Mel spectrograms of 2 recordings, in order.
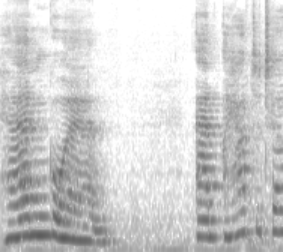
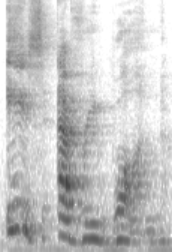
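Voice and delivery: slow, louder grumbling penguin conductor; grumpy conductor; 8 dB louder, slower than usual. Acted. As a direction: grumble it as the cross boss penguin. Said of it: "muttered the conductor".

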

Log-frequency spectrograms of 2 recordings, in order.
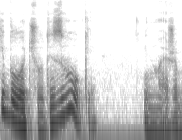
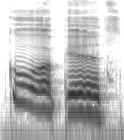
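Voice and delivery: high far gasped cry; fainting cry; 10 semitones higher, 3 dB louder than usual. Acted. Frog faints in fright, high cry. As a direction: collapse in fright.

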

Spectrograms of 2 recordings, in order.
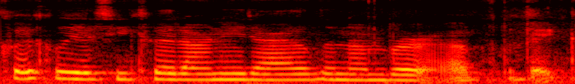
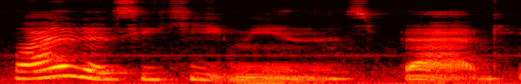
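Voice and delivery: donut character voice; 11 semitones lower than usual. Acted. Arnie voiced, far timbre.

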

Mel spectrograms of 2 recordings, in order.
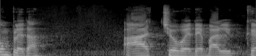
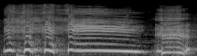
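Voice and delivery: laughing sob. Real, not acted. Overwhelmed reaction, laughing and crying.

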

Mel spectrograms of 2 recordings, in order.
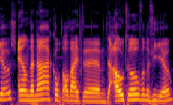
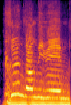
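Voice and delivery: indignant; 6 semitones higher, 9 dB louder, much slower than usual. Real, not acted. Scolds opponent loudly.

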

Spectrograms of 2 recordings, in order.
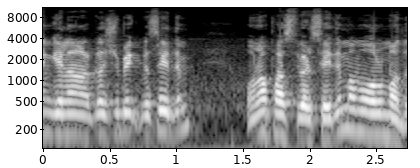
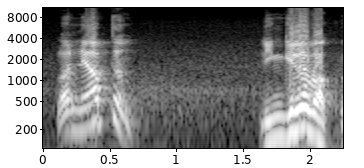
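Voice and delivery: sharp, louder cry of disbelief at a teammate; annoyed outburst; 4 semitones higher, 6 dB louder than usual. Real, not acted. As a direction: snap at the screen in frustration. Player fumes at teammate's shot.

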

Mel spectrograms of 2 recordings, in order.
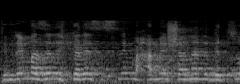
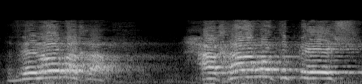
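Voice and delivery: slow and louder, each word weighed; emphatic question; 8 dB louder, much slower than usual. Acted. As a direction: drag out the question to the crowd. Preacher's rhetorical question to audience. (שאלה רטורית, איטית ומודגשת)

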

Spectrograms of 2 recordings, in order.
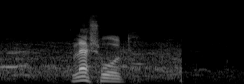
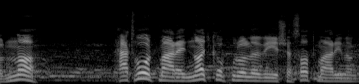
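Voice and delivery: ordinary talk

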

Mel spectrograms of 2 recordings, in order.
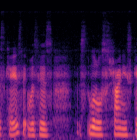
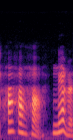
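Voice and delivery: loud haughty storybook laugh; mocking laugh; 3 semitones higher, 10 dB louder than usual. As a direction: laugh at him, then refuse. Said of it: "the rainbow fish just laughed".

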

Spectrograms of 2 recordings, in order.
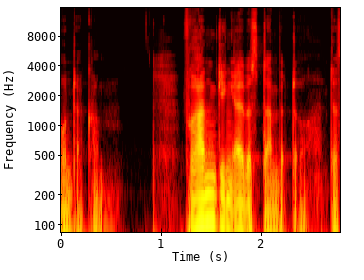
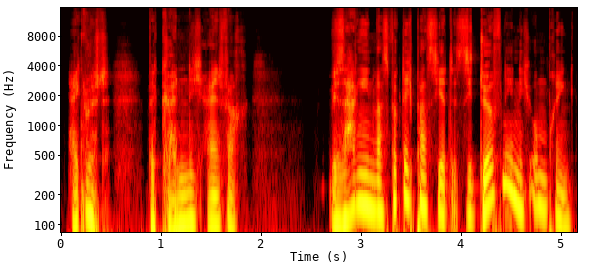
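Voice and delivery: put-on high, rushed girl's plea; pleading girl; 9 semitones higher than usual. A narrator's reading. Hermione pleads with Hagrid to let them help. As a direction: beg him urgently.

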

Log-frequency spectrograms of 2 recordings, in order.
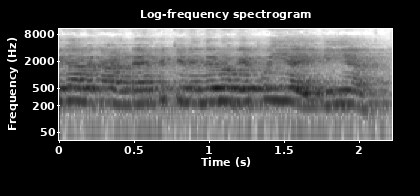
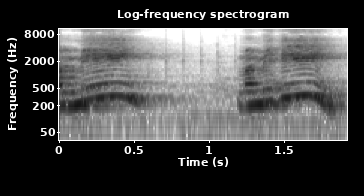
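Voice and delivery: raised, higher call across the house; 5 semitones higher, 4 dB louder, much slower than usual. Acted. Son calling his mother to come, loud call. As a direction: call her from the next room.

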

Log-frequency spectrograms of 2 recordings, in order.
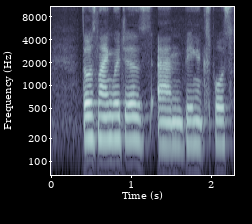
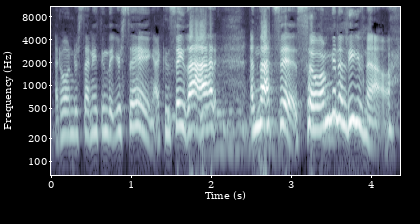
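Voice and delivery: higher, louder, comic escalating panic; acted-out flustered bail-out, pitched up; awkward admission; 6 semitones higher, 13 dB louder than usual. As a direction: blurt it out louder and louder to escape. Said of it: "And I'm like".

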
